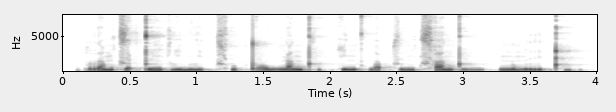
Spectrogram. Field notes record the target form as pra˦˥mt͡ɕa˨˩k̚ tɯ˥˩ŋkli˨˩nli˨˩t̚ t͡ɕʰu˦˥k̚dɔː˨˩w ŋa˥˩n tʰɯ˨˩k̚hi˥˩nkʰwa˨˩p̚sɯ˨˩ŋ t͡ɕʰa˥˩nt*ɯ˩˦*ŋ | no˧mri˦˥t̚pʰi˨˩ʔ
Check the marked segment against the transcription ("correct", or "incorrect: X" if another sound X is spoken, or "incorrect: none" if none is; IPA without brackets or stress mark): incorrect: ɯ˨˩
